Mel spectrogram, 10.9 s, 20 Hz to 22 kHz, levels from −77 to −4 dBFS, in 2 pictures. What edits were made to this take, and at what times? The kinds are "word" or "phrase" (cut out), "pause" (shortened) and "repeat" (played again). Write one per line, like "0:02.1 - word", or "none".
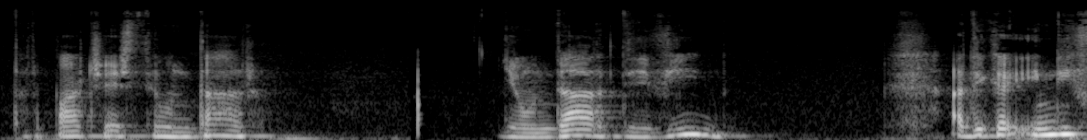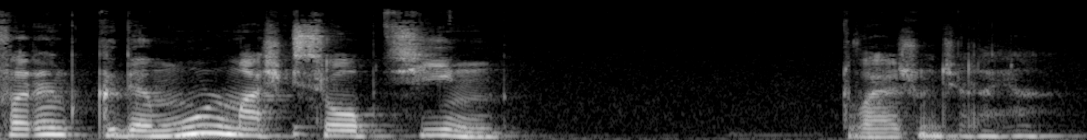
0:06.9 - word
0:09.7 - word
